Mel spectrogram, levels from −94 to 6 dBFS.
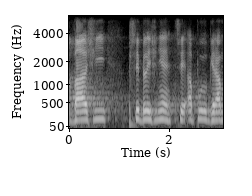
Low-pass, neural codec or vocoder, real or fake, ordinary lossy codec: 5.4 kHz; none; real; Opus, 32 kbps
